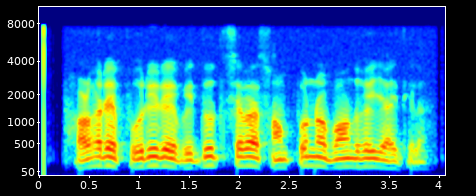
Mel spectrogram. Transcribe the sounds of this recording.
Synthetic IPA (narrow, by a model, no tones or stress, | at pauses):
pʰɔɭɔɾepuɾiɾebid̪ːut̪ɔsebʱasɔmpuɾnɔbɔnd̪ʱɦojd͡ʒajt̪ʰila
